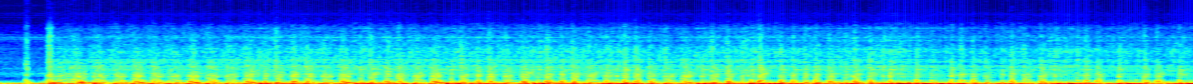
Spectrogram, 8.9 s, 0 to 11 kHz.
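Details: W210 Mercedes E300 turbo diesel, towed in with a crank-no-start: a long crank, then it catches and runs unevenly, surging and sagging with the throttle held. There are no trouble codes and a raw diesel smell; a fuel pressure fault or glow plugs are suspected, unconfirmed. Hard start and stumbling.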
